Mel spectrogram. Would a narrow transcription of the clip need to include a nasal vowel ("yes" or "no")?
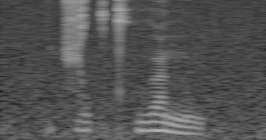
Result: no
